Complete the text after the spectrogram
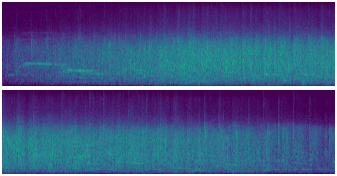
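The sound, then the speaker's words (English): Sustained applause from a large audience at an award ceremony as American artist Carolee Schneemann accepts the Golden Lion for Lifetime Achievement: a dense, steady wash of clapping that swells over the first few seconds, holds strong, then eases slightly toward the end. “We'll leave you with the celebratory sounds of American artist Carolee Schneemann accepting the Golden Lion for Lifetime Achievement.”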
